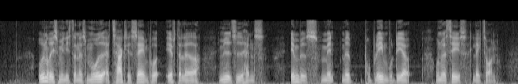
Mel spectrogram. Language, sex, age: Danish, male, 30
